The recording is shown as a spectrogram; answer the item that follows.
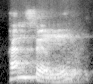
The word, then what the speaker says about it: pencil: The stress is on first syllable.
